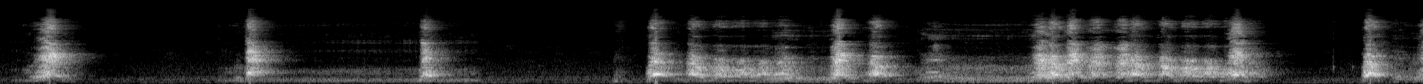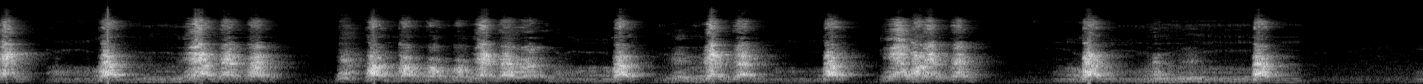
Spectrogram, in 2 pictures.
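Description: Two dogs barking at something outside a window: a few single barks at first, then long runs of rapid, overlapping barking with short pauses between them, and low growls in some of the gaps.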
